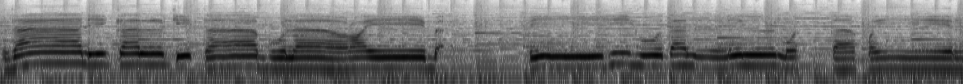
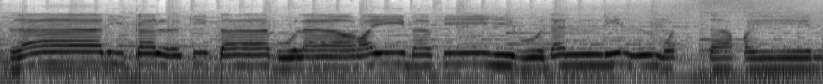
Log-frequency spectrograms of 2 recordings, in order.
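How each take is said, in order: First: There is a pause after raiba only. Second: There is no pause at all. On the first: The speaker calls it right. "Jika kita berhenti di tanda pertama" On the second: The speaker calls it wrong. "tidak berhenti sama sekali atau membacanya terus-menerus"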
